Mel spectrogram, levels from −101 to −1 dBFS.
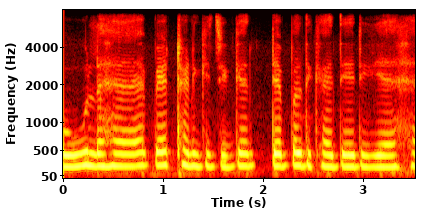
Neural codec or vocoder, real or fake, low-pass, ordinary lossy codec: none; real; 7.2 kHz; none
